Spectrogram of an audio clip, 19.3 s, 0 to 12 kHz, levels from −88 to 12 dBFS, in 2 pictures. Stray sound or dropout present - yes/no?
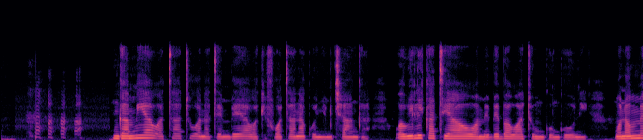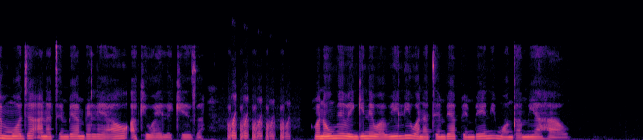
yes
